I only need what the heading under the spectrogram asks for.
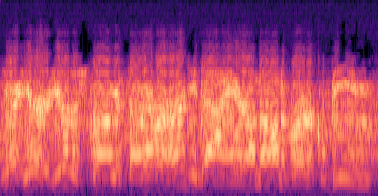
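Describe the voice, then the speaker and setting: A man's voice: on the high side, animated, fast talker. A man chatting casually over two-way radio, thinking aloud and repeating words as he goes. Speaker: amateur or CB radio operator. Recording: narrow tinny radio transmission, loud static.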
